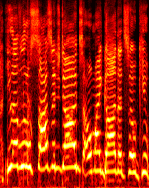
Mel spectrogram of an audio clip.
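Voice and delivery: high, gushing squeal over cute dogs; delighted high-pitched gush. Real, not acted. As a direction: coo like you just saw puppies.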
